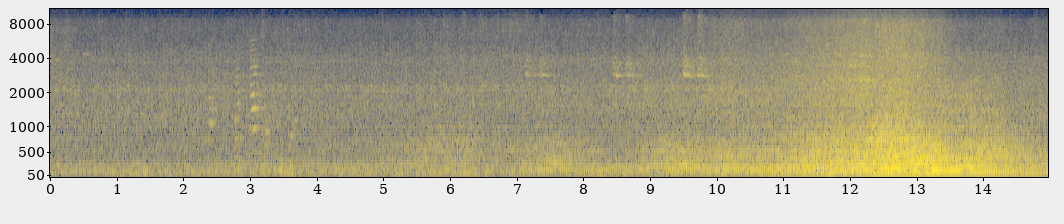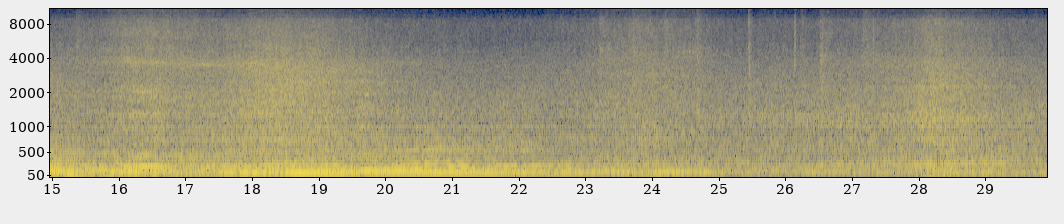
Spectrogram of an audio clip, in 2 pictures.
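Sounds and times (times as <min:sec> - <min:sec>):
motor vehicle passing: 0:08.9 - 0:25.7.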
